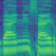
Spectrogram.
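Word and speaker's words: gynaecide: तो गायनीसाइड क्या होगा भाई? किलिंग ऑफ वुमेन क्या बोलेंगे भाई? किलिंग ऑफ वुमेन को हम गायनीसाइड बोल देंगे।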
